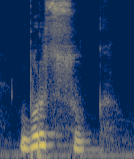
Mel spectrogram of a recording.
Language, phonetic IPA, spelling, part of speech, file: Ukrainian, [borˈsuk], борсук, noun, Uk-борсук.ogg
- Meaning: badger (mammal)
